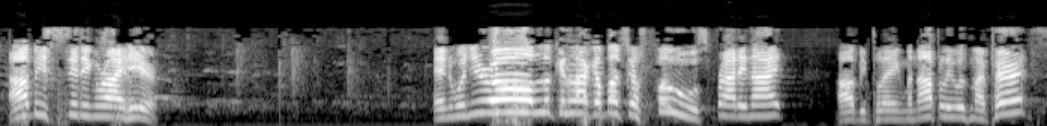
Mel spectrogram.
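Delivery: loud, brash announcement to the whole school; mock proud announcement. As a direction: proclaim it to everybody in the room, loud. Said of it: "be like".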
